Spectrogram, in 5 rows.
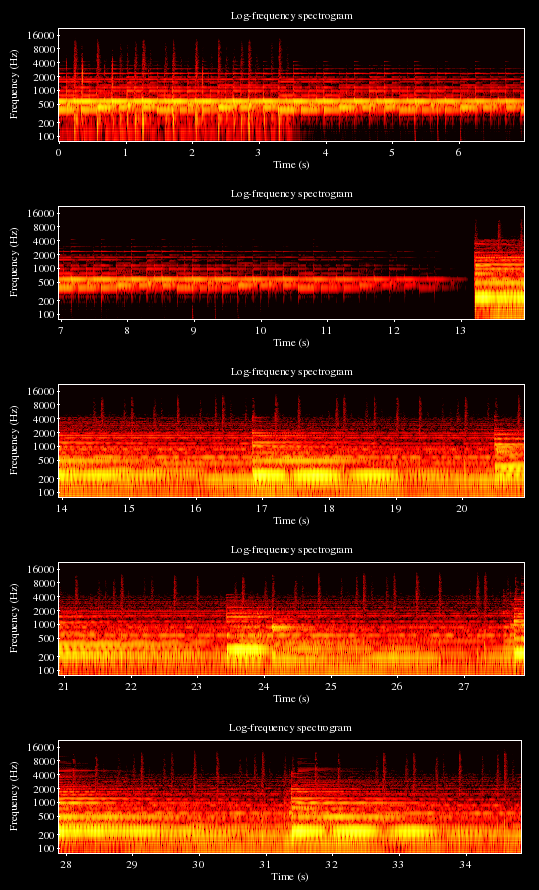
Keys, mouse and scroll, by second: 0.0 right click, 1.0 scroll down 3, 1.8 right click, 2.3 right click, 3.0 right click, 3.9 right click, 5.7 right click, 5.7 click, 6.8 right click, 7.8 click, 9.0-9.6 scroll up 2, 10.0 right click, 10.6 middle click, 12.2 click, 13.3 right click, 14.5 click, 16.8 middle click, 17.5 scroll down 1, 18.2 middle click, 18.7 shift+middle click, 19.6 middle click, 20.5 scroll down 3, 20.9 shift+middle click, 21.5 scroll down 2, 22.0 shift+middle click, 22.4 scroll down 1, 23.2 click, 24.1 scroll up 5, 25.2 shift+right click, 26.8 right click, 27.8 shift+right click, 30.4 right click, 31.9 right click, 32.3 shift+right click, 32.4 shift+right click.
